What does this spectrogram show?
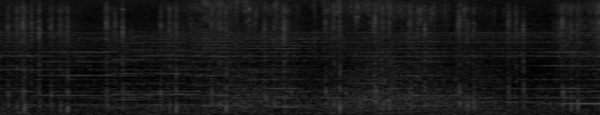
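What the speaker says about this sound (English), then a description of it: "Should probably use the horse since I have it here for that reason." Horse hooves clip-clop at a steady trotting rhythm in the Hytale video game, repeated close hoofbeats over a low ambient bed, fairly quiet overall.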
